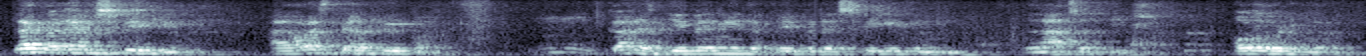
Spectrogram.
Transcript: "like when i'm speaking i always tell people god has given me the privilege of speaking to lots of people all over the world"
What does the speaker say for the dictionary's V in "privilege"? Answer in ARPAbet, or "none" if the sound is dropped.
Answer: P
